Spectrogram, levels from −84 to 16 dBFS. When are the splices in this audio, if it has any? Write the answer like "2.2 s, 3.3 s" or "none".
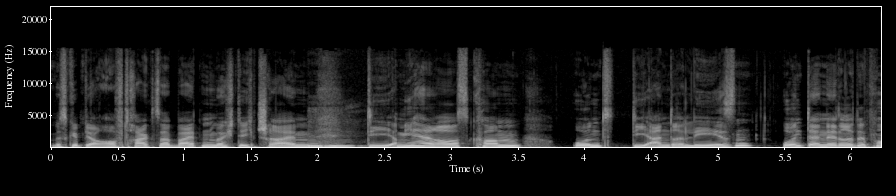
1.6 s, 2.6 s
